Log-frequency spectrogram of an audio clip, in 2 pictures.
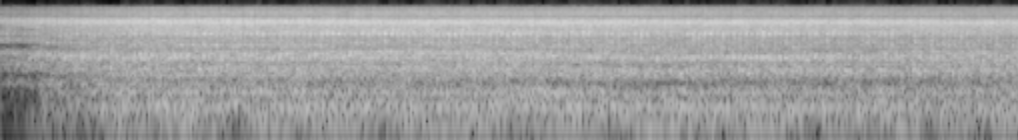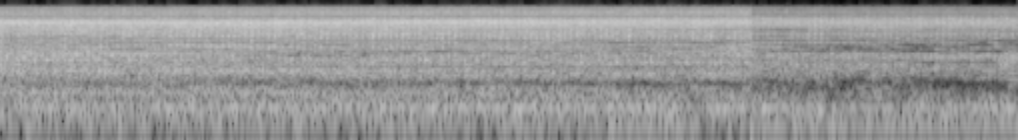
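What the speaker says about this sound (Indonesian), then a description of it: "ini mesinnya terdengar halus ya teman-teman" Sempati Star bus engine idling smoothly, a steady near low rumble with even mid-range drone held at constant loudness throughout, no talk over it.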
